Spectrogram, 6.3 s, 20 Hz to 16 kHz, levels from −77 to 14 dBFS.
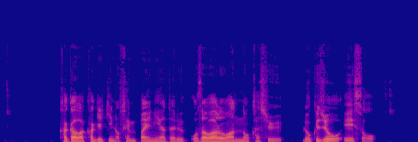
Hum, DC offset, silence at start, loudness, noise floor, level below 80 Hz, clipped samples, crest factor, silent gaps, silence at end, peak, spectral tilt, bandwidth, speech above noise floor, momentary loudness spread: none; under 0.1%; 0.9 s; -27 LUFS; -77 dBFS; -52 dBFS; under 0.1%; 22 dB; none; 0.7 s; -6 dBFS; -6 dB/octave; 11.5 kHz; 51 dB; 13 LU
